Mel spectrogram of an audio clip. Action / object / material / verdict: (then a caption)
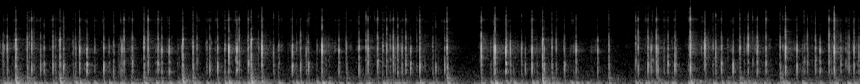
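tap / mechanical keyboard with plastic keycaps / plastic / none. Fingertips type in steady taps on a pink-framed compact mechanical keyboard with thick cream XDA plastic keycaps, a polycarbonate plate, linear switches and a hollow case. Rapid, bright clacks with a low thock beneath run continuously, with brief pauses near 4.6 and 6 seconds.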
